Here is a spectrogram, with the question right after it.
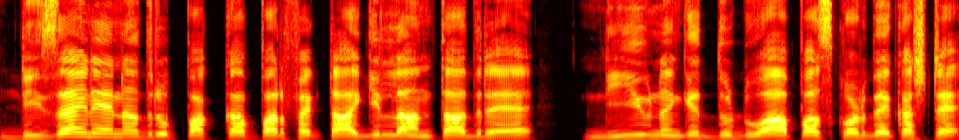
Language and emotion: Kannada, angry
